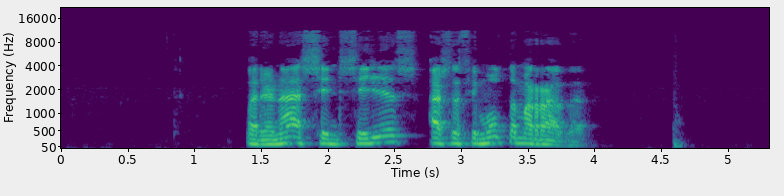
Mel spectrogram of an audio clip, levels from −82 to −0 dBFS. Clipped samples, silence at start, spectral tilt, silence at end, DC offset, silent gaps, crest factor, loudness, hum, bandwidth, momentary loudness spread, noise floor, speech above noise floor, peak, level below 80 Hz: under 0.1%; 1.4 s; -5 dB/octave; 0.65 s; under 0.1%; none; 22 dB; -23 LUFS; none; 11.5 kHz; 7 LU; -75 dBFS; 52 dB; -4 dBFS; -60 dBFS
